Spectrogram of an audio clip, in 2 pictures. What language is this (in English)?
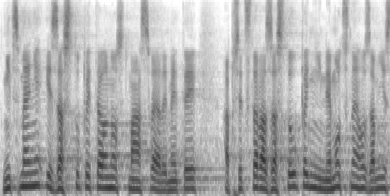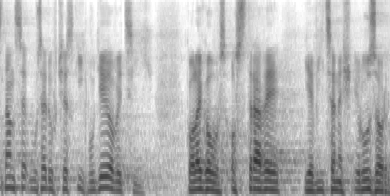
Czech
